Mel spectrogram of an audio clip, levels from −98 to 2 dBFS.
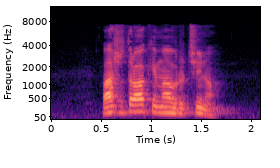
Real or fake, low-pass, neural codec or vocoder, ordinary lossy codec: real; 7.2 kHz; none; MP3, 48 kbps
